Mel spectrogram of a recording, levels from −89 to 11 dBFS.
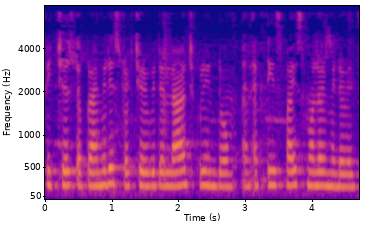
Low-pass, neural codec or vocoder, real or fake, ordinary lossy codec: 7.2 kHz; none; real; MP3, 32 kbps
